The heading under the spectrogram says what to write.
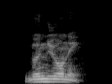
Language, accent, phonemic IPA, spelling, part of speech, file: French, France, /bɔn ʒuʁ.ne/, bonne journée, interjection, LL-Q150 (fra)-bonne journée.wav
- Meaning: have a nice day (a phrase uttered upon a farewell)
